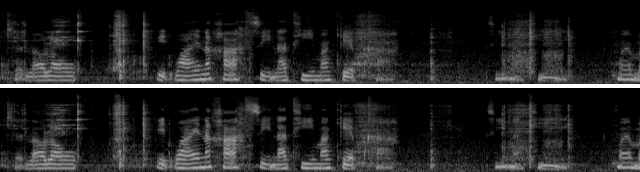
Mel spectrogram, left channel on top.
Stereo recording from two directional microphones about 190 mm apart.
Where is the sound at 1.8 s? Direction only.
45° right (ahead or behind).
